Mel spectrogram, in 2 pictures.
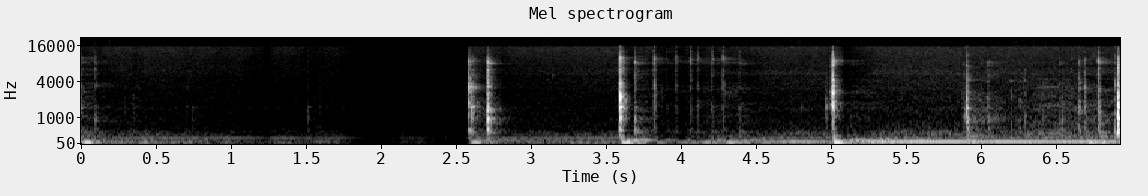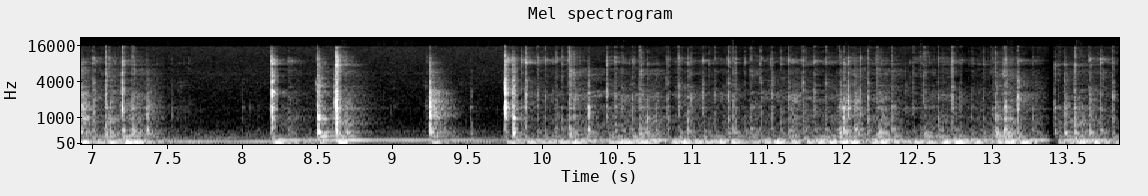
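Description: Computer keyboard typing while code is written, with scattered close key clicks after a brief silence, then a steadier run of taps over a low hum, no talk.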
